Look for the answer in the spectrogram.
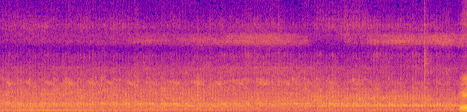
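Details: Mitsubishi Pajero that squeaked like a rat when shifting into gear, suspected at the propeller shaft cross joint; the joint was greased instead of replaced. Smooth even idle with a steady hum and no chirp or squeal after greasing; normal drivetrain, no squeak.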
